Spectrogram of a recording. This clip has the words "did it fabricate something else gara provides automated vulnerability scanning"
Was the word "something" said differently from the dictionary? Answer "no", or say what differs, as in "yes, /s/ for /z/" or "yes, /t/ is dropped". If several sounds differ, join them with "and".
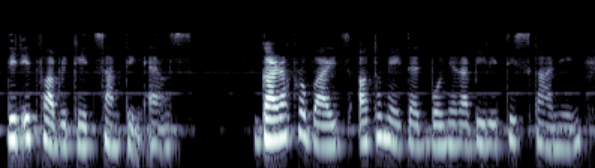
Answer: yes, /t/ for /θ/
